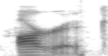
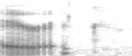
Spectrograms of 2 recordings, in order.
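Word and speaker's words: Aric: alright i i said arik in my head not eric you're probably right that sounds a lot more like arc yeah that's what i've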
